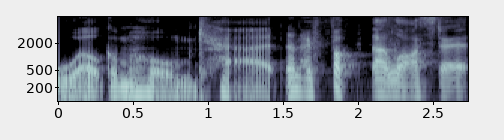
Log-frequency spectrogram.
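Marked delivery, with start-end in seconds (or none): 0.0-1.5 put-on deep, raspy voice, quieter, like a recording. Speaker retelling an EVP recorded in their basement, deep raspy EVP voice. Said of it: "the EVP was like this deep, raspy voice".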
